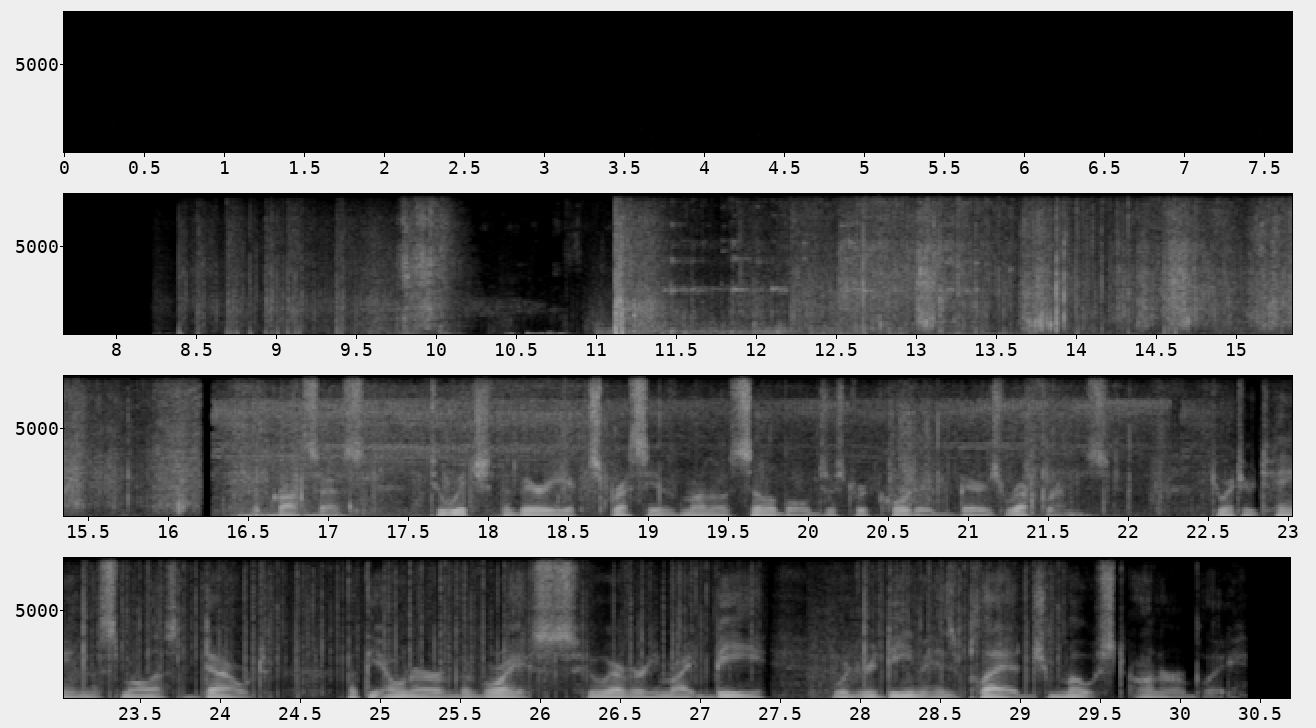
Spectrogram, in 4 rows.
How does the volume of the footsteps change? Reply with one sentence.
The volume of the footsteps goes up, then down.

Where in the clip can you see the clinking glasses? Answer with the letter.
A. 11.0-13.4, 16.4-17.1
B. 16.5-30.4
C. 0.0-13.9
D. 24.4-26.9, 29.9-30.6
A.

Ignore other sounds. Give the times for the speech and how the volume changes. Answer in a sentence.
The speech can be heard from 16.5 to 30.4 s, at a steady volume.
